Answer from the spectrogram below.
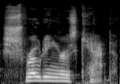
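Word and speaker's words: Schrödinger: Oh wait, can you help me pronounce this? Shrodun Schrodinger's Schrodinger's cat.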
